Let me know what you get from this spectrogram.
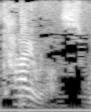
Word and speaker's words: kairos: But this word is kairos. We would spell it K-A-I-R-O-S, kairos.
